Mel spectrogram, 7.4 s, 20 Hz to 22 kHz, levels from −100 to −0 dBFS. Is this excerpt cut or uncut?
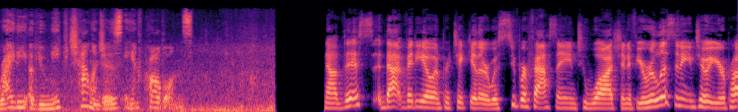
uncut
